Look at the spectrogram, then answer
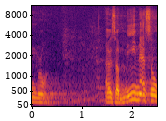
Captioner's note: laughter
